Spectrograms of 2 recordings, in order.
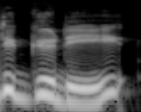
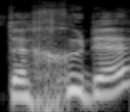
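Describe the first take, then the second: First: The G is a plain hard English sound. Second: The G is a rasping guttural throat sound.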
